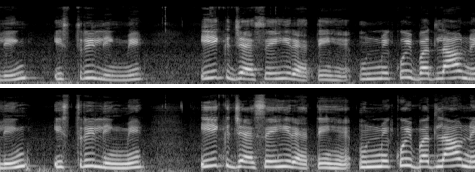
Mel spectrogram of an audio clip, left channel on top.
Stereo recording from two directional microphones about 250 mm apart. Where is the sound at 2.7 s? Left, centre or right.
Right.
